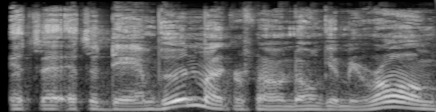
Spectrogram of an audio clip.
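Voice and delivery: ordinary delivery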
